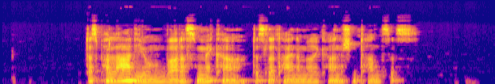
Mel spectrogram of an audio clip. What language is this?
German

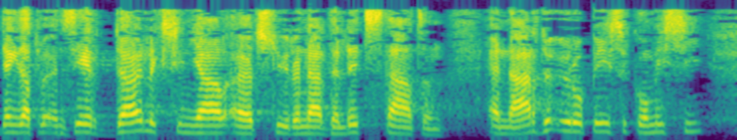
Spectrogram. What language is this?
Dutch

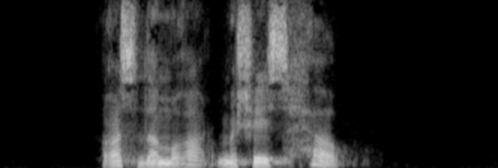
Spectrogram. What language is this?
Kabyle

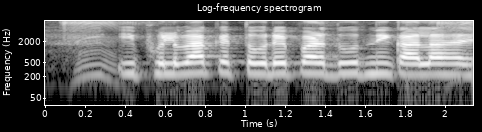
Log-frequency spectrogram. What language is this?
Magahi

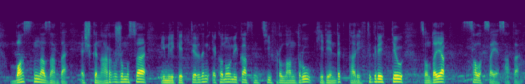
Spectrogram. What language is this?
Kazakh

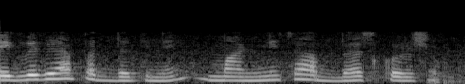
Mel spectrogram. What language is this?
Marathi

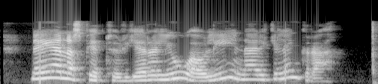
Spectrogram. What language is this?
Icelandic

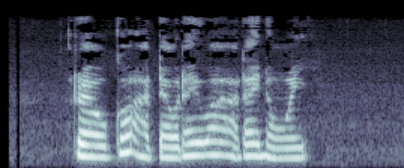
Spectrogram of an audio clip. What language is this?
Thai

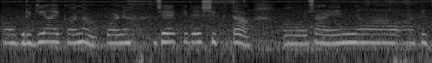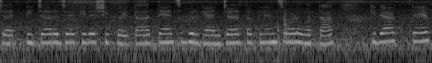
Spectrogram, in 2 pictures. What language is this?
Konkani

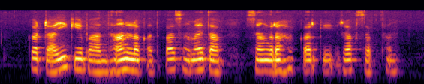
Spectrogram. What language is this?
Chhattisgarhi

